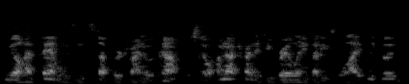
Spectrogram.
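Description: A man's voice: fairly low pitch, racing, sharp tone, distant mic. Man on a hissy, lo-fi phone call. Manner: insistent, wordy, formal phrasing. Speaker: caller. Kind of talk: tense, argumentative phone conversation.

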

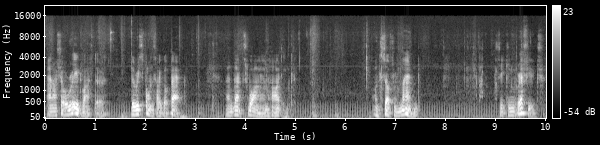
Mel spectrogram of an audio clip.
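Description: An older man from England, speaking into a laptop webcam in a small room, rambling and clearing his throat between points. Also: sits low, animated, unhurried, pauses often, a little mellow, slight background noise, low-quality recording. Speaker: vlogger. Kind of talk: rambling conspiracy monologue to webcam.

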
